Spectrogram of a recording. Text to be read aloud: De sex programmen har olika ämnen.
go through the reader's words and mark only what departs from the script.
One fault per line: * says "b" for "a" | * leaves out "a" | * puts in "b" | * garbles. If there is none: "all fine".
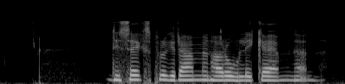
all fine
